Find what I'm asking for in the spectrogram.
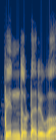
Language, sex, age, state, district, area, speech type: Malayalam, male, 18-30, Kerala, Kannur, rural, read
